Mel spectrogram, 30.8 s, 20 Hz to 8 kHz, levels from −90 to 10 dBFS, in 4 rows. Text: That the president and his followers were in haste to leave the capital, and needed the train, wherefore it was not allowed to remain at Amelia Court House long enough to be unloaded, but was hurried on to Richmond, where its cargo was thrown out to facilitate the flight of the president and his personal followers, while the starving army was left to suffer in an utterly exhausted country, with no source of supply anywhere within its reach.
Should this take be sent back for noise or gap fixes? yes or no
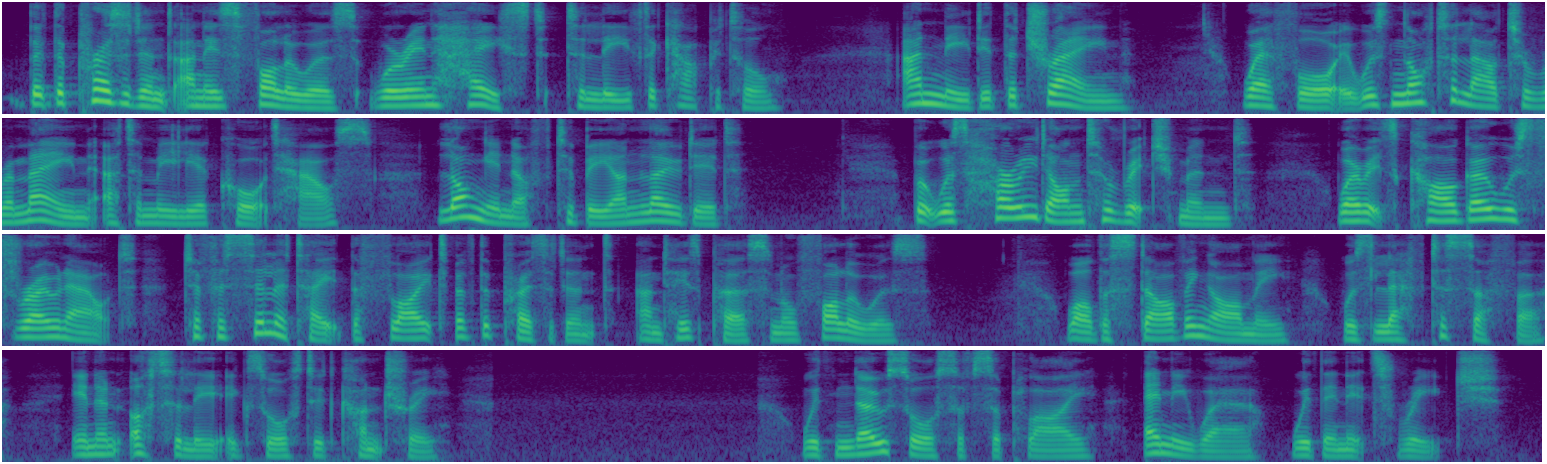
no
